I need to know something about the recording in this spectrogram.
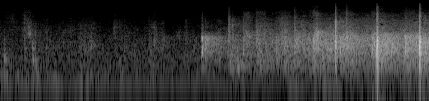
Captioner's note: applause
